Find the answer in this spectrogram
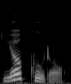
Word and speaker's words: Jökull: A is pronounced like ow, as in cow. Ow. And O is pronounced like oo, as in zoo. And that's the key to Jökull and Snæfellsjökull. It's more like Jökull.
